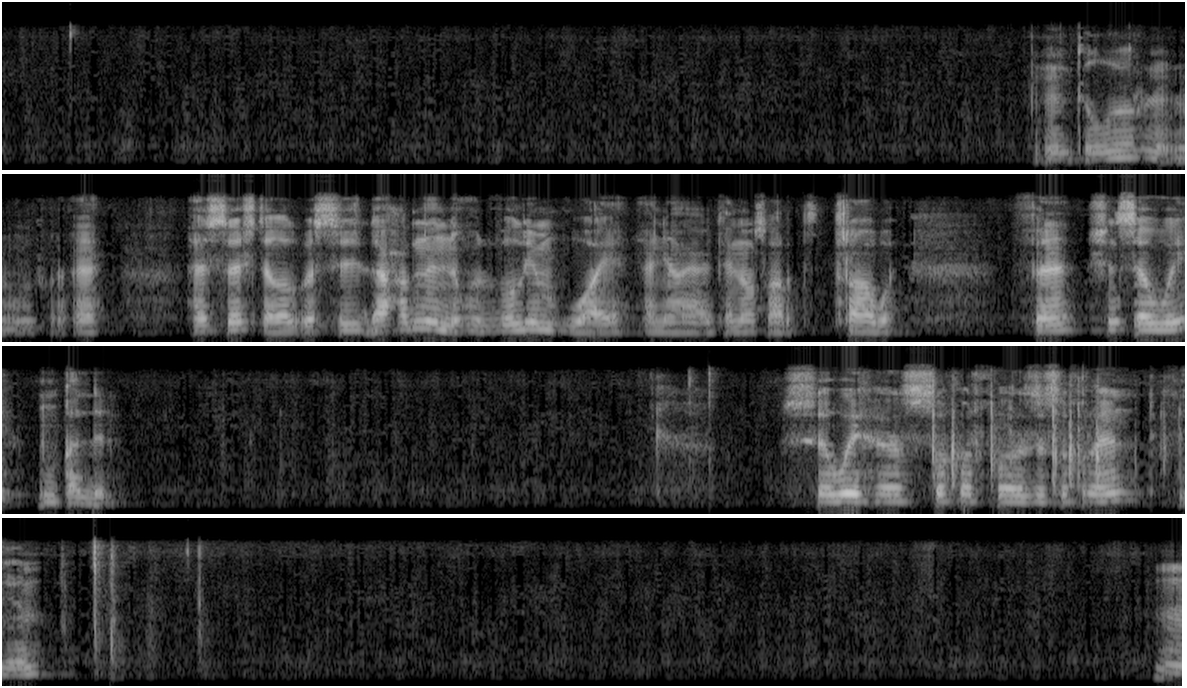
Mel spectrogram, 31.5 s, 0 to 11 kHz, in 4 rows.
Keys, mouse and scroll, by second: 21.1-23.6 drag, 23.6 KP_0.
